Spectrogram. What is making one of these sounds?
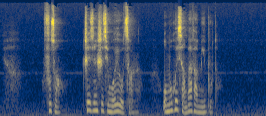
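A young woman speaks pleadingly, close by.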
